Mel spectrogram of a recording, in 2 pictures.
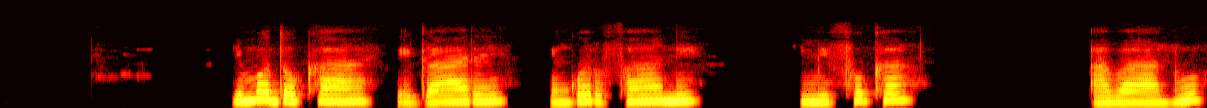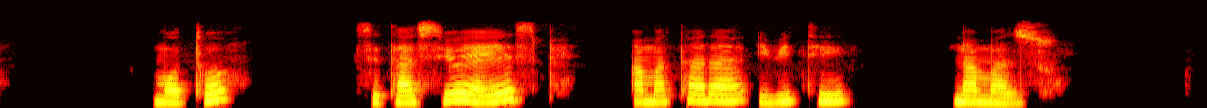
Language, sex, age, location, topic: Kinyarwanda, female, 25-35, Kigali, government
